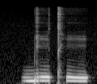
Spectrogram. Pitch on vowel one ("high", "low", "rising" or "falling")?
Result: low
